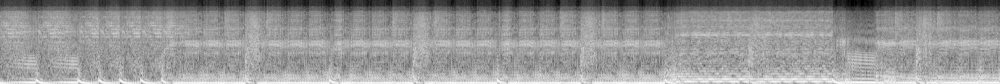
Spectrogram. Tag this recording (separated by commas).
Music, Dubstep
